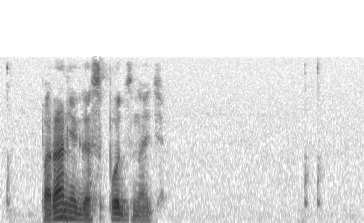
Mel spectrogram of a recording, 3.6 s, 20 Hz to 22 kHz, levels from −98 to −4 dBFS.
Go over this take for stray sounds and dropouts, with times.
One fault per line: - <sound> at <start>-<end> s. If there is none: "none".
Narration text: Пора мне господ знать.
none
